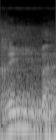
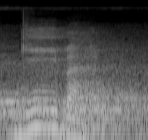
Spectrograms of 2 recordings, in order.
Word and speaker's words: ghibah: Nama ghibah gitu, ya. Ghibah. Jangan baca gibah, baca ghibah. Maaf ya, kita orang Melayu ni bila GH kita selalu sebut ga. Contohnya Gaza.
